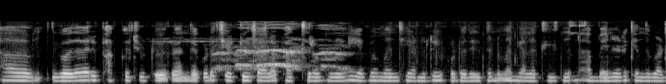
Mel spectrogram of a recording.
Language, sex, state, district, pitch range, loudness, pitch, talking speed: Telugu, female, Andhra Pradesh, Chittoor, 165-175 Hz, -19 LUFS, 170 Hz, 200 wpm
